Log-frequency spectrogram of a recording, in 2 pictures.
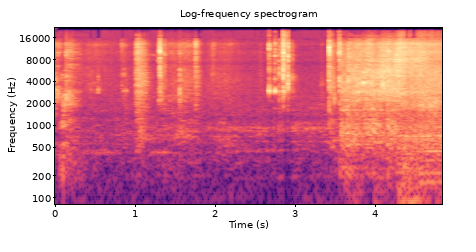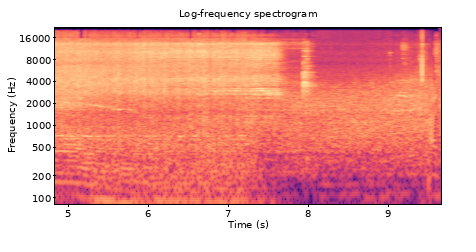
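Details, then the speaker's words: Barn-find Toyota AE92 Corolla Levin GTZ: starter cranks briefly, engine catches and runs rough and uneven at fast idle, sagging, then dies almost instantly; suspected fuel starvation, possibly clogged injector, unconfirmed. "So, it was sounding a lot healthier. It would start, but it would die pretty much instantly."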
